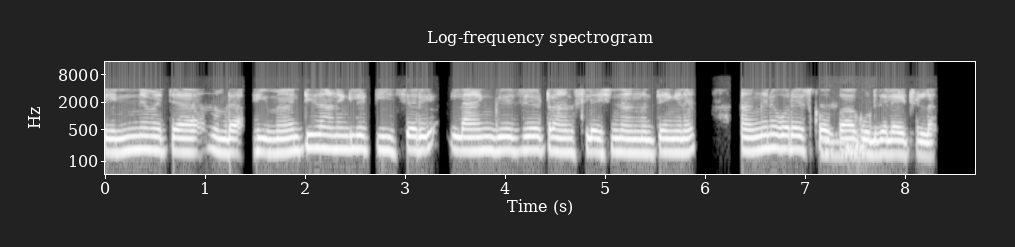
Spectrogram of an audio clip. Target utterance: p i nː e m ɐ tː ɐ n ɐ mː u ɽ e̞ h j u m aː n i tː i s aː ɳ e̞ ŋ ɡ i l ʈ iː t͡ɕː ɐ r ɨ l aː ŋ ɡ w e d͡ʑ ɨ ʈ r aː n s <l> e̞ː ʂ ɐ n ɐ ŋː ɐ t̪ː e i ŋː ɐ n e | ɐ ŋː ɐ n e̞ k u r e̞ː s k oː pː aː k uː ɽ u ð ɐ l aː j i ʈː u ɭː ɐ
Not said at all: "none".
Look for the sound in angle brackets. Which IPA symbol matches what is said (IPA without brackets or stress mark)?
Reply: l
